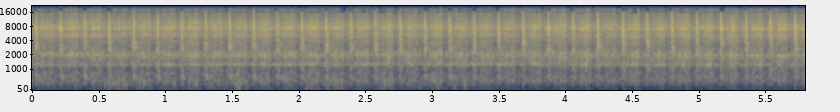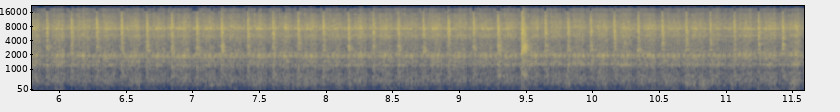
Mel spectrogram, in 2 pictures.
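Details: Chevrolet Tahoe engine at idle: light, fast ticking at about two to three per second over a steady idle, the sound of a noisy valve lifter.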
